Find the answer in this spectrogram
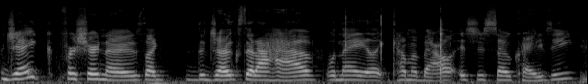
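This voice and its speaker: A Southern US accent at a fairly slow pace, with fairly even intonation and hardly any pauses. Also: woman, medium pitch for a woman. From Alabama. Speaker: college student. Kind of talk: casual chat. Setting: studio.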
